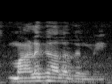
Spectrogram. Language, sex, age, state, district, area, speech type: Kannada, male, 45-60, Karnataka, Dakshina Kannada, rural, spontaneous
